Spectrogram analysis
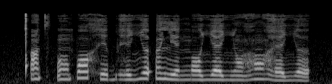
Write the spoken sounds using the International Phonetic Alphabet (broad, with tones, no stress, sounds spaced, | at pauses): qʼ ə̃˨ t͡sʼ õ˨ p ɔ˦ x ɪ˨ bʱ ɪ˨ ʎ ə˦ ʔ ə̃˦ lʲ ɛ˨ ŋ ɔ˨ ʎ ɛ˨ ʎ ɔ̃˨ ɦ ɔ̃˦ ɦ ɛ˨ ʎ ə˨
